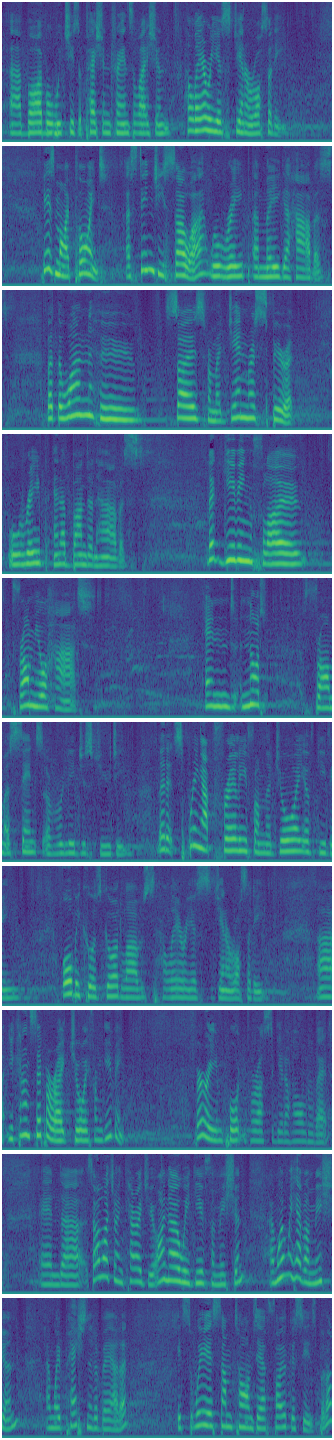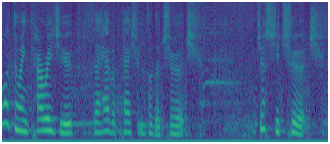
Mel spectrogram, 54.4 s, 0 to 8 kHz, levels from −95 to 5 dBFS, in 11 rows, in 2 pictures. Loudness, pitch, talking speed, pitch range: -27 LUFS, 225 Hz, 140 wpm, 205-265 Hz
